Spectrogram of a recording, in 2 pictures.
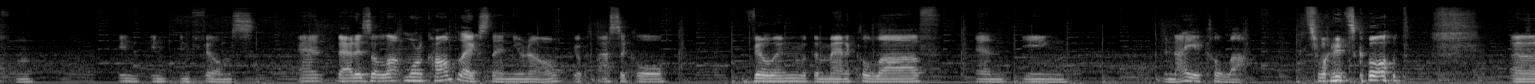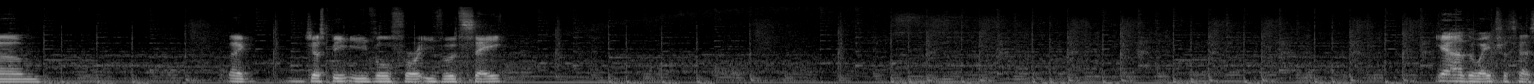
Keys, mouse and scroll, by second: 0.7 scroll down 1, 11.4-13.2 scroll up 1, 15.2 scroll down 1, 21.1 click.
